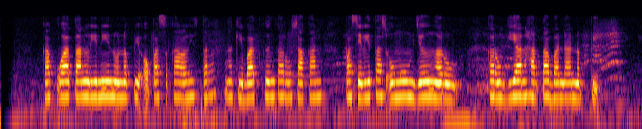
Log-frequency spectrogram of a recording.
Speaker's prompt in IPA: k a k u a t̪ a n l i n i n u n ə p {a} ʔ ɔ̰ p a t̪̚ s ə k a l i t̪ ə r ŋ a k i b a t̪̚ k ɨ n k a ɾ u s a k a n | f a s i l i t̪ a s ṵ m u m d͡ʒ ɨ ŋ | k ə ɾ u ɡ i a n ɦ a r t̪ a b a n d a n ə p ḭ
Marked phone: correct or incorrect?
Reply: incorrect: i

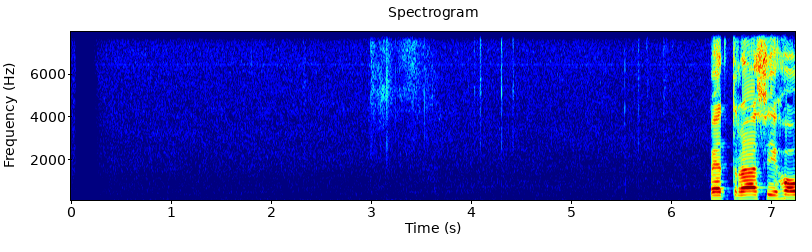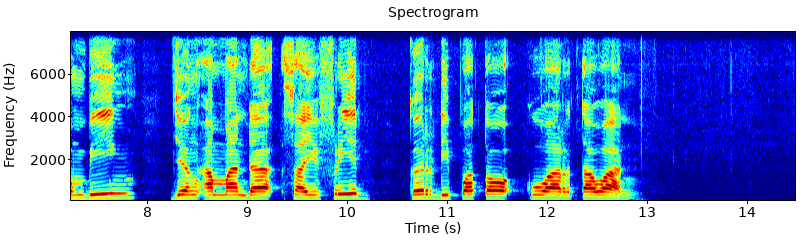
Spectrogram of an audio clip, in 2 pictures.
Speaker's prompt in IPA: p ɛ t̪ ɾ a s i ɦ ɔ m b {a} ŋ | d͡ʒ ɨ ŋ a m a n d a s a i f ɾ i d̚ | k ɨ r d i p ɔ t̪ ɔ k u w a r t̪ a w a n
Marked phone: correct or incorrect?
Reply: incorrect: i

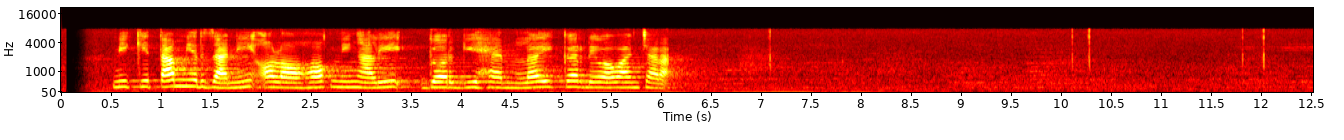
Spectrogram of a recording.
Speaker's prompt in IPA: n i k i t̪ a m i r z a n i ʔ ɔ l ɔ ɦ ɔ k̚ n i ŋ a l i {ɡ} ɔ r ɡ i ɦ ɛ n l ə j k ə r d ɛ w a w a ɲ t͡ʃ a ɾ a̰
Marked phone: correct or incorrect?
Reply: correct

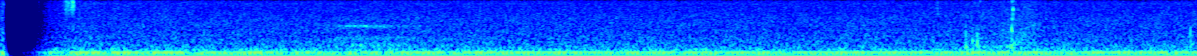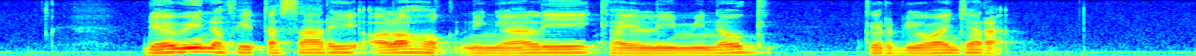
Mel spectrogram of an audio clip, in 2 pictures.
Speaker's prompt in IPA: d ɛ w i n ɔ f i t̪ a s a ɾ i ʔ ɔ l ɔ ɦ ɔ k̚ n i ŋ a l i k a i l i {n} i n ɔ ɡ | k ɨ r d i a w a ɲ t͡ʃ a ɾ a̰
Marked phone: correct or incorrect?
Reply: incorrect: m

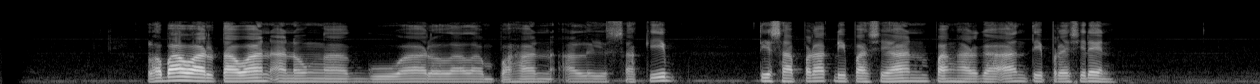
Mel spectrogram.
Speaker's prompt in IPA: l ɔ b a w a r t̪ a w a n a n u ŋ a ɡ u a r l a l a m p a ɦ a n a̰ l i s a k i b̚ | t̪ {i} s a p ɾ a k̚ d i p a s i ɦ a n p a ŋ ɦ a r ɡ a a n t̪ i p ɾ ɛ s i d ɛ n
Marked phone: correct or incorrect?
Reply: correct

